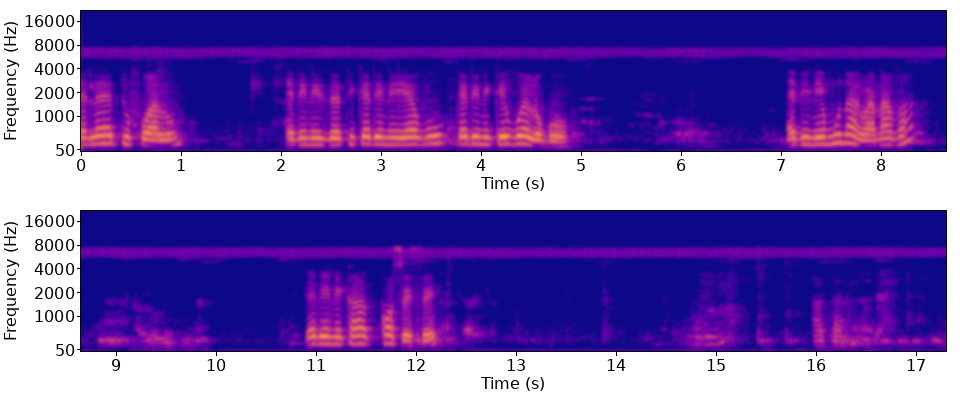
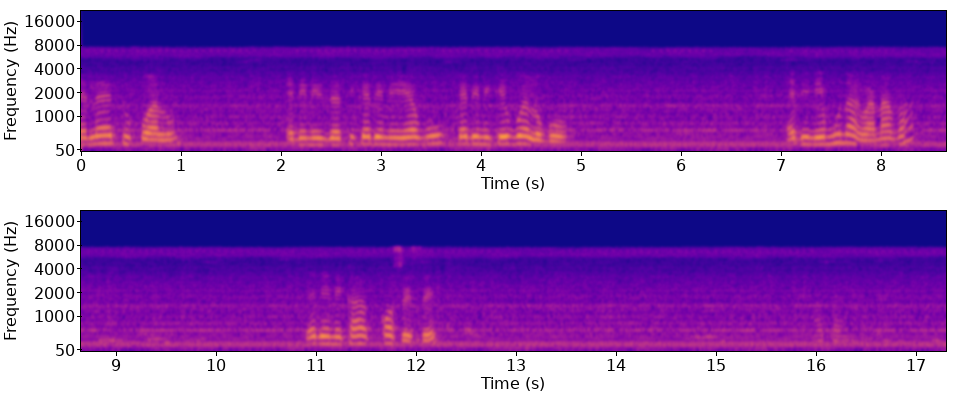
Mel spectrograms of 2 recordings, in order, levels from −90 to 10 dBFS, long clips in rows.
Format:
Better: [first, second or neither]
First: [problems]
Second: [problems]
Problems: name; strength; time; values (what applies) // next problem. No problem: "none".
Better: first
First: none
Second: background sound (Engine); 16 dB below the speech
